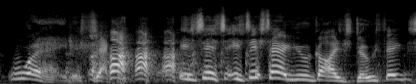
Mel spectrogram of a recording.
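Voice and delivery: put-on stunned young singer laughing at the rush; laughing disbelief. Young singer to Stu, laughing disbelief. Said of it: "I said".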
